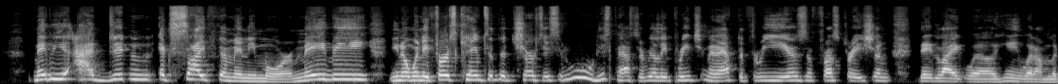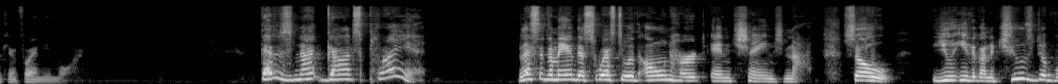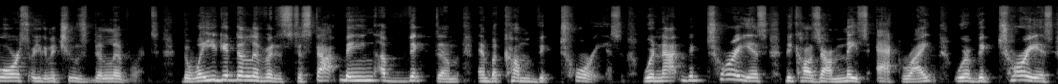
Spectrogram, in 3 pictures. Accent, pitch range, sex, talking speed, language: American, 145-195 Hz, male, 175 wpm, English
